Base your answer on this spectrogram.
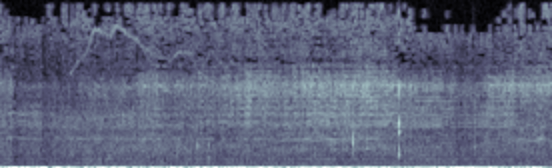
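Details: A fly caught in a spider web in a workshop, morning; a continuous, fluctuating buzz with a heavy low rumble and scattered faint ticks.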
